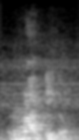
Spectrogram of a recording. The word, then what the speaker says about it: rápido: Now, the last thing I have here, okay, is any R at the beginning of a word, okay, is the same as this, okay? So you still got to do the rrr, okay? So clase, rápido, romántico, okay?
